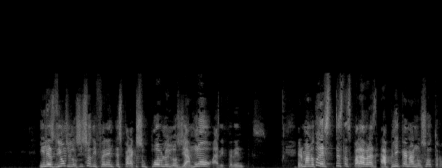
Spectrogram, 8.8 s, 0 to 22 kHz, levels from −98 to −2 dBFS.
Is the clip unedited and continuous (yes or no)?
no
